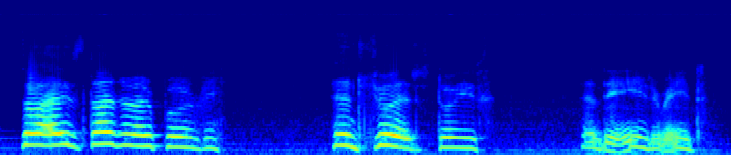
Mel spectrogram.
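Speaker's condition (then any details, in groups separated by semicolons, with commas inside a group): Cerebral palsy; quadriplegic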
